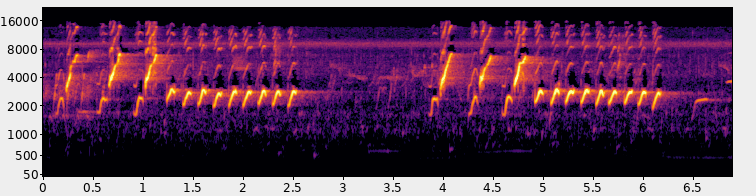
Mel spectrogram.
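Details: Two phrases of Northern Cardinal song separated by a silent gap, each opening with rising whistled sweeps and ending in a brisk string of repeated chipping slurs.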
